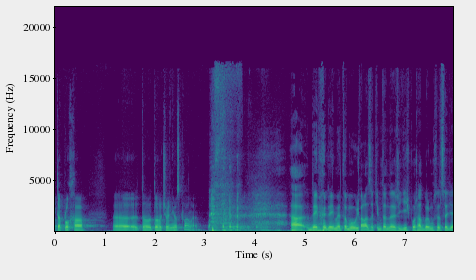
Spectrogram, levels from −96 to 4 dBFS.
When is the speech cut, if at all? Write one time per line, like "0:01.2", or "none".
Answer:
0:03.1
0:06.1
